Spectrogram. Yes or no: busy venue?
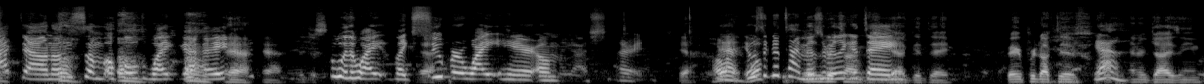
yes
